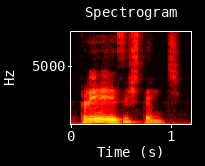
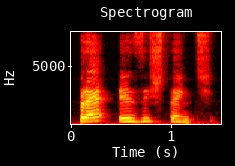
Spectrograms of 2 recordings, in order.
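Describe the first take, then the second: First: The prefix has a reduced vowel, joined to the word. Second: The prefix has an open, separately stressed vowel. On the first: The speaker calls it right. "a palavra se escreve junto e a pronúncia seria" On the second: The speaker calls it wrong. "temos mania de falarmos"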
